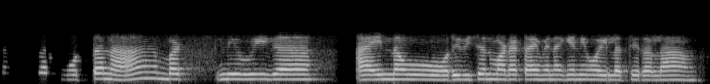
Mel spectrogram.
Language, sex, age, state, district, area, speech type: Kannada, female, 30-45, Karnataka, Bidar, urban, conversation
